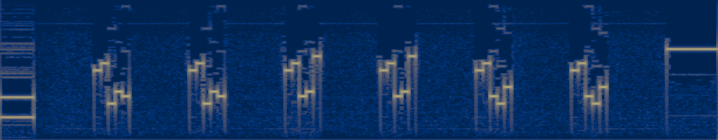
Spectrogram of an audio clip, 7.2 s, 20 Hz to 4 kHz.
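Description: Five-tone selective call (ZVEI), heard as quick runs of five tones, tones of about 70 ms. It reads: 89143 89143 89340 89340 89315 89315
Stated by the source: ZVEI five-tone call received by SDR.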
